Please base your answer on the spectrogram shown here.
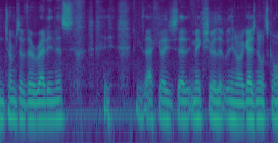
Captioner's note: chuckles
